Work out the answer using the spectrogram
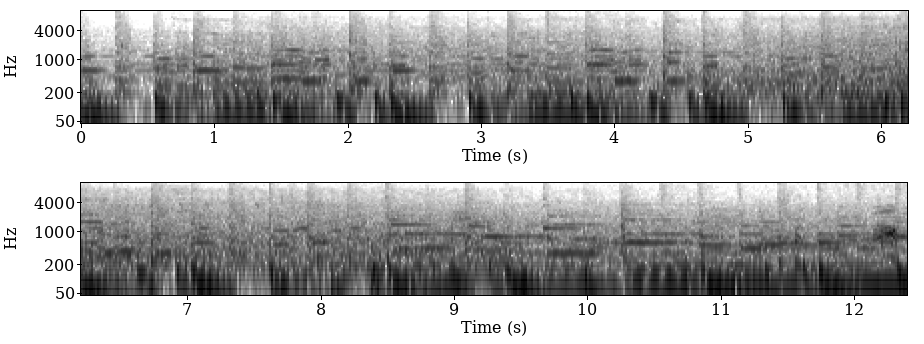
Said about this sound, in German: Oh. Ey, das Wasser hat hier so eine Kraft, so eine Strömung. Das haut einen fast weg, ne? Wenn man so einen Schritt machen will.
